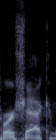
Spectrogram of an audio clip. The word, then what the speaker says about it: Rorschach: Uh, no, it's Rorschach. Yeah. But like it's Horshack um, from uh, Welcome Back, Cotter.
